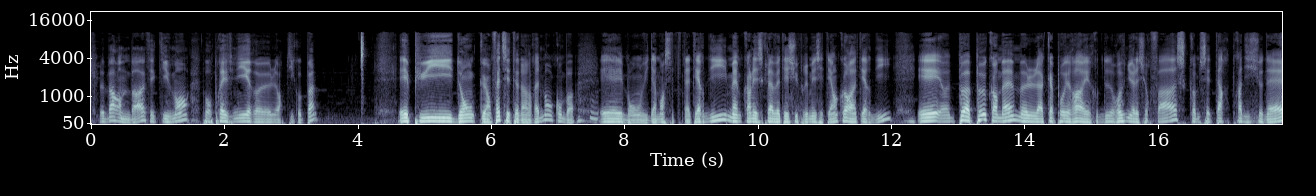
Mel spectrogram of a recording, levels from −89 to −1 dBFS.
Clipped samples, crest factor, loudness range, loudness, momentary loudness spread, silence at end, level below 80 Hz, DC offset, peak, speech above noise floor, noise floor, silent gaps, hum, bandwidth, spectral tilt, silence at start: under 0.1%; 20 dB; 5 LU; -24 LUFS; 11 LU; 0 s; -40 dBFS; under 0.1%; -4 dBFS; 36 dB; -59 dBFS; none; none; 11 kHz; -6 dB/octave; 0.15 s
